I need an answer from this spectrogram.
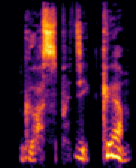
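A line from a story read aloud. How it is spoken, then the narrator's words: Whispered. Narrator (Russian): прошептал Вик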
